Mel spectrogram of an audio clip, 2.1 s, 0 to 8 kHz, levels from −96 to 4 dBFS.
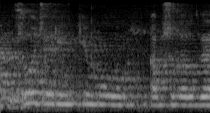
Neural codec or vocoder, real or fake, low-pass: vocoder, 22.05 kHz, 80 mel bands, HiFi-GAN; fake; 7.2 kHz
